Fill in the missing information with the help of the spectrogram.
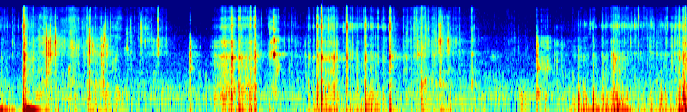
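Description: A utility-knife blade carves along the edge of a solid green-and-white striped bar of dry soap, making a run of short, dry scraping and crinkly tearing shaves. The bursts are quick and crisp with bright edges, over a soft low thumping as the blade moves through the bar.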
